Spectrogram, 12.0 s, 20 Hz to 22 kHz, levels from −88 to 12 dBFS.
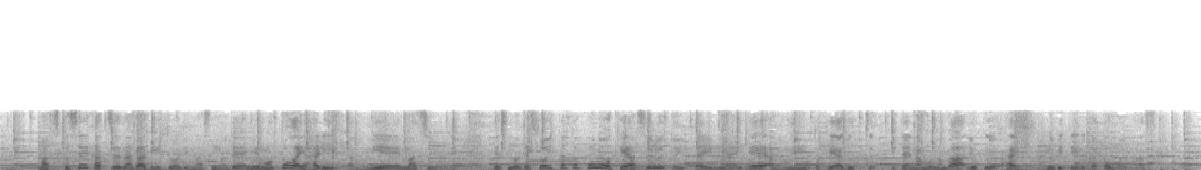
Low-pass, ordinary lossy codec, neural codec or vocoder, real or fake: none; none; none; real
